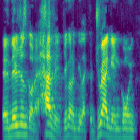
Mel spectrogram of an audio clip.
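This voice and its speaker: A man giving relationship advice straight to the camera, animated, often checking in with "right?" and acting out what a wife might say. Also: medium pitch, quick pace. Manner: animated, repeats "right?", acts out quoted lines. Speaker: relationship coach. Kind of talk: direct-to-camera advice talk.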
